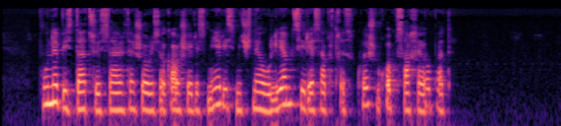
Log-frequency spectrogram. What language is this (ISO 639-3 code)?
kat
